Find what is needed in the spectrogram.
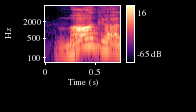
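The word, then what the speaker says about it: Magha: it means it's in the next chapter called maga which means to win a throne but maga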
